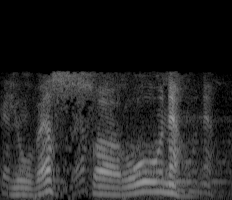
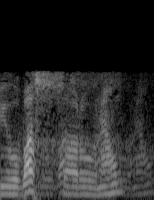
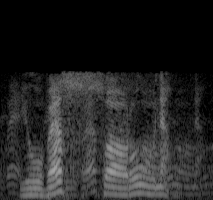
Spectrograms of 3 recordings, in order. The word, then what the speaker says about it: يبصرونهم: النطق لكلمة يبصرونهم بترقيق الباء يباء، هكذا يبصرونهم، ولا تفخم الباء لأنها بجوار الصاد، لا تفعل هذا، لا تقل يبصرونهم، يباء يبصرونهم.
